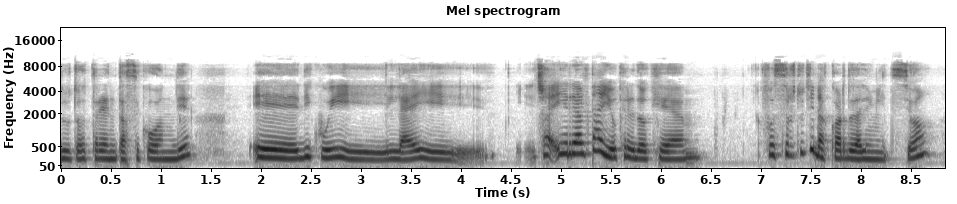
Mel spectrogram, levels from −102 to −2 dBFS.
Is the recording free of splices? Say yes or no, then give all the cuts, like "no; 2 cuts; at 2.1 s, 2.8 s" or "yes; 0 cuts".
yes; 0 cuts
